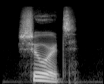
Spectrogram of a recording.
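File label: "short", English, female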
